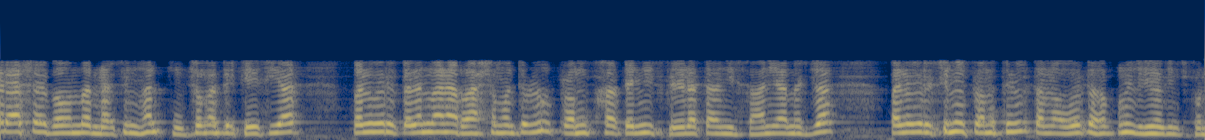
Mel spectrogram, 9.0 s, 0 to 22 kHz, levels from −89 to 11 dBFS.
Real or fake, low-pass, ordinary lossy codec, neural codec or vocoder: fake; 3.6 kHz; none; codec, 24 kHz, 1 kbps, SNAC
